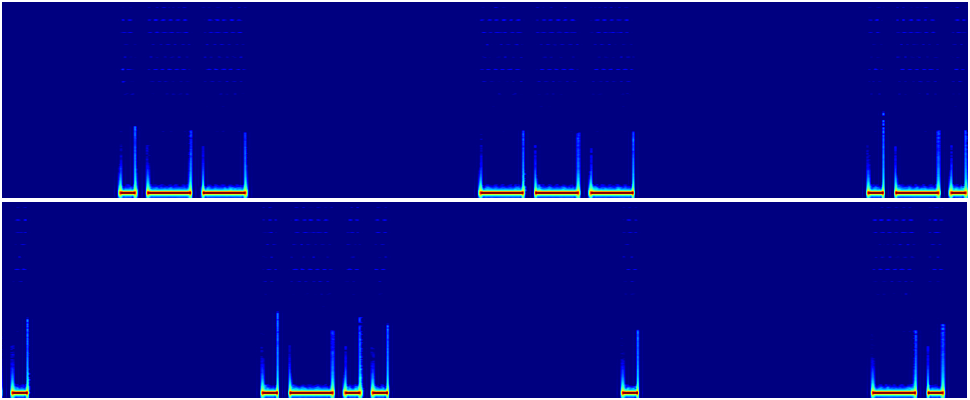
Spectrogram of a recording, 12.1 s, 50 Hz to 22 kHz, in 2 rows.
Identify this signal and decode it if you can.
Morse code, heard as a keyed tone, about 14 wpm, spaced as for 5 wpm, 680 Hz. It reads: WOLLEN
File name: Morsekurs / Witze / Witz 11. Januar 2022, 25 F70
